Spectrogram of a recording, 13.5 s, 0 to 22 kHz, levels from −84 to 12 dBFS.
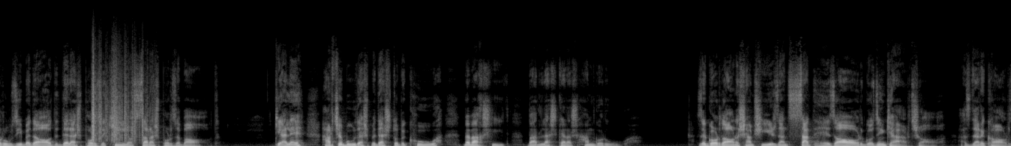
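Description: Cable scratch noise runs from 1.23 to 2.10 s: dense, uneven crackling and rustling sits over the speech, roughly 10 dB below it. This is likely a worn cable, connector or control being moved, its contact resistance jumping rapidly as it shifts.

Channel delay (comb filtering) appears from 5.74 to 8.85 s. One channel lags the other by around 0.2 ms, and summing them to mono cancels shared content at regularly spaced frequencies, starting near 3 kHz, so the speech turns hollow and phasey.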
